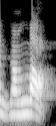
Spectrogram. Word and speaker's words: गंगा: ठीक है, जैसे देखिए गंगा इस शब्द का जब मैं उच्चारण करूंगी, लेकिन सटीक रूप से अगर मुझे इसका उच्चारण करना होगा तो शब्द कहा जाएगा गंगा। ठीक है, एक प्रकार से नाक से आता है।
